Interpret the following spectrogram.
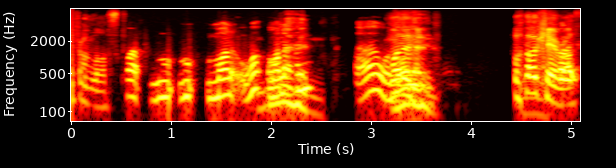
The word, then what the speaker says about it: Monaghan: Dominic Mahanagan. I can't pronounce his last name, that's why I didn't say it. Ross. Dominic Monaghan or something, maybe? Is that it? Yeah, something like that. You're not Dominic But it's Monaghan. Charlie from Lost.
